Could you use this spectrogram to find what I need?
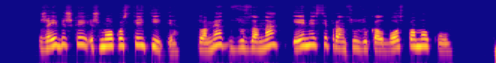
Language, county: Lithuanian, Kaunas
